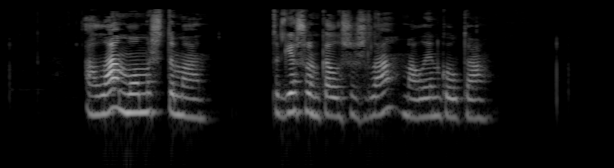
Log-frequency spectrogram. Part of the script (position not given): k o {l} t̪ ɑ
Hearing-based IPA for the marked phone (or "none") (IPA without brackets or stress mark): l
